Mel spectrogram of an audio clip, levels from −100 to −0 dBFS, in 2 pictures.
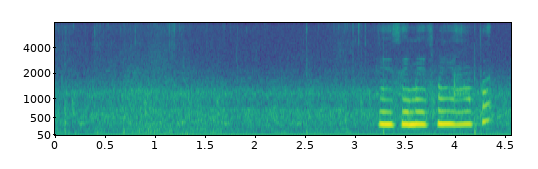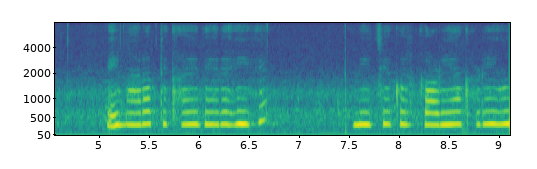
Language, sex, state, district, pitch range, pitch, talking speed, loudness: Hindi, female, Rajasthan, Jaipur, 320-335 Hz, 325 Hz, 105 wpm, -13 LUFS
